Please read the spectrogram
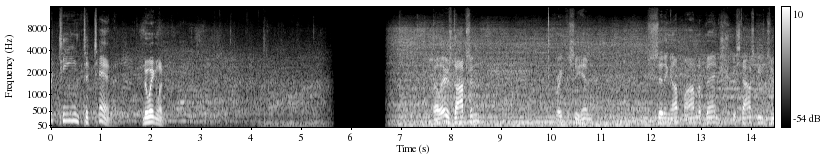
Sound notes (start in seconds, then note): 2.9 pa announcement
